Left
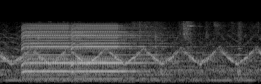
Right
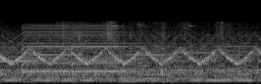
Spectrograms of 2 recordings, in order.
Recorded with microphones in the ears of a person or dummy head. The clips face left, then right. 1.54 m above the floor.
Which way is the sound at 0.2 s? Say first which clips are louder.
Left 6 dB; 75° left (ahead or behind).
